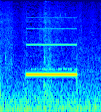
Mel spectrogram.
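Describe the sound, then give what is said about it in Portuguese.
One loud, steady answering-machine beep, a pure electronic tone lasting about a second, sounding alone against faint background hiss. “Deixa o recado após o bip.”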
